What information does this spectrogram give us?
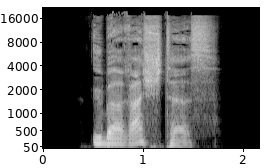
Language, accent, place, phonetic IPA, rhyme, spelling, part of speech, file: German, Germany, Berlin, [yːbɐˈʁaʃtəs], -aʃtəs, überraschtes, adjective, De-überraschtes.ogg
- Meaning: strong/mixed nominative/accusative neuter singular of überrascht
